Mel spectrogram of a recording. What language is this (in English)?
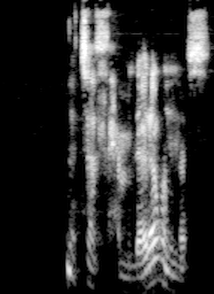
Kabyle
